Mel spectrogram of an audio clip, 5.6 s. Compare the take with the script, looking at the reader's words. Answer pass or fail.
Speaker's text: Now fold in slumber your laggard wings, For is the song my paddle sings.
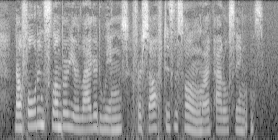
fail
